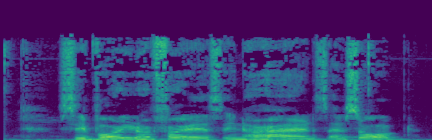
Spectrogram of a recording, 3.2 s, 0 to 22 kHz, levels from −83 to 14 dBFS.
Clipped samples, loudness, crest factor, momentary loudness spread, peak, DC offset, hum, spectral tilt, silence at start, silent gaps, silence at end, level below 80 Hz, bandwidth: under 0.1%; -15 LUFS; 14 dB; 6 LU; -2 dBFS; under 0.1%; none; -4 dB/octave; 0.05 s; none; 0.2 s; -44 dBFS; 17 kHz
